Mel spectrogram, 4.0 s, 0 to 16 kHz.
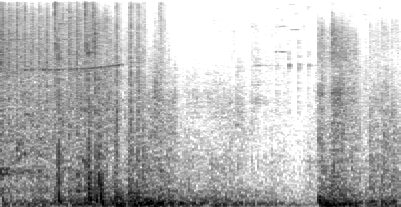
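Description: Gunfire in the shooter Black Ops 6, dense rapid bursts and booming shots crowding a loud game soundscape, with a fresh heavy burst near the end.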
